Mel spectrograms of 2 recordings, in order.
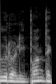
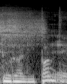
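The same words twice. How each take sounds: First: It is said with a plain Spanish accent. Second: It is said with an English accent.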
